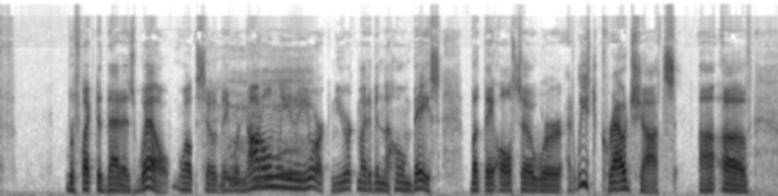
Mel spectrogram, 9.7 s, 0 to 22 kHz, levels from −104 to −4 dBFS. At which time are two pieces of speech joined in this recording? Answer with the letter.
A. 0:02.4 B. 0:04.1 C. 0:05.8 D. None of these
A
